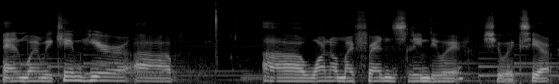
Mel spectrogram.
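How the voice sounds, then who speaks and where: A woman's voice: low-pitched, flat delivery, slow. A woman giving a hesitant personal testimonial as a program graduate, with many fillers. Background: background music.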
